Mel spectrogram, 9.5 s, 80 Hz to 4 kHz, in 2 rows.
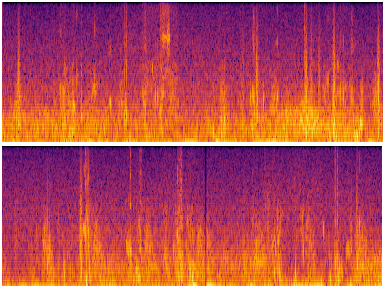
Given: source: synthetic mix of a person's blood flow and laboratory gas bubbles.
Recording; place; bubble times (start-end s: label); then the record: Doppler ultrasound of blood flow; subclavian vein
0.70-1.20 s: bubbles
1.32-1.38 s: bubbles
1.45-1.59 s: bubbles
1.74-2.20 s: bubbles
2.58-2.82 s: bubbles
3.07-3.31 s: bubbles
3.40-3.60 s: bubbles
3.64-3.96 s: bubbles
4.01-4.42 s: bubbles
5.29-5.44 s: bubbles
5.50-5.58 s: bubbles
5.74-5.91 s: bubbles
6.29-6.55 s: bubbles
6.75-7.28 s: bubbles
8.10-8.29 s: bubbles
8.39-8.62 s: bubbles
8.74-9.26 s: bubbles
From the record:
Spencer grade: 3 (all of the cardiac periods contain showers or single bubble signals, but not dominating or overriding the cardiac motion signals); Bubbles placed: anywhere in the cardiac cycle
